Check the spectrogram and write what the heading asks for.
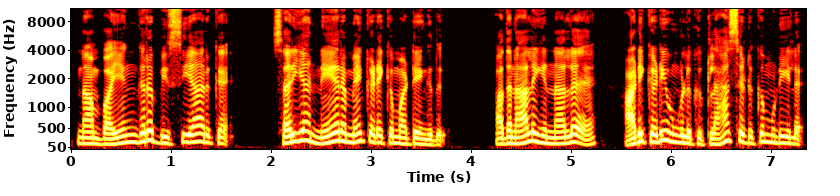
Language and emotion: Tamil, sad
